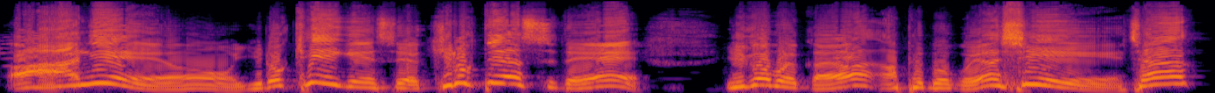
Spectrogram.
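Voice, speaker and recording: A man's voice: sits high, wildly swooping pitch, unhurried, no room sound. A man giving a children's sermon at a church service, asking the young listeners questions and leading them to read along. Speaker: children's pastor.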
